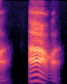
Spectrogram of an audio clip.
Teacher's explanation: আ, আওয়াজটা গলার মাঝখান থেকে আসবে, কণ্ঠনালীর মাঝখান থেকে। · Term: আইন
